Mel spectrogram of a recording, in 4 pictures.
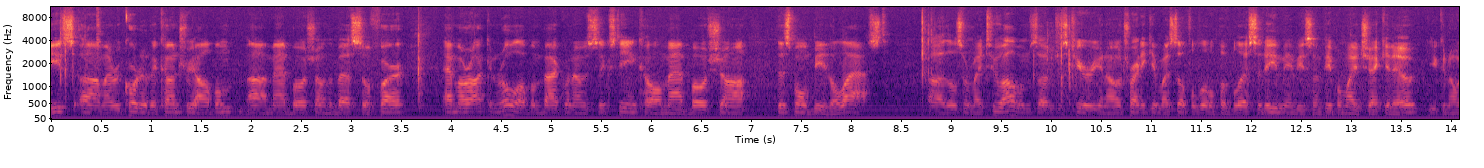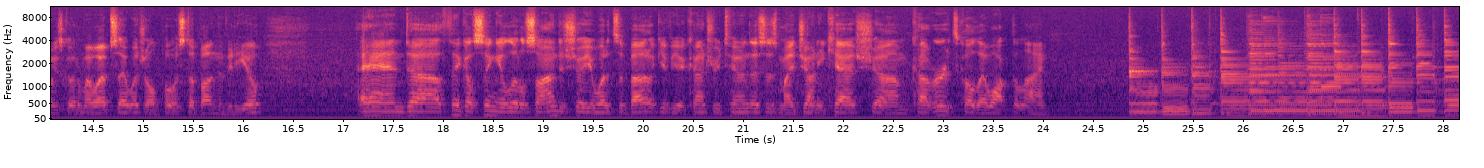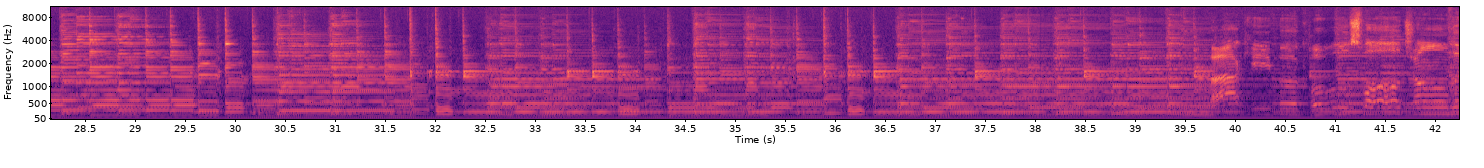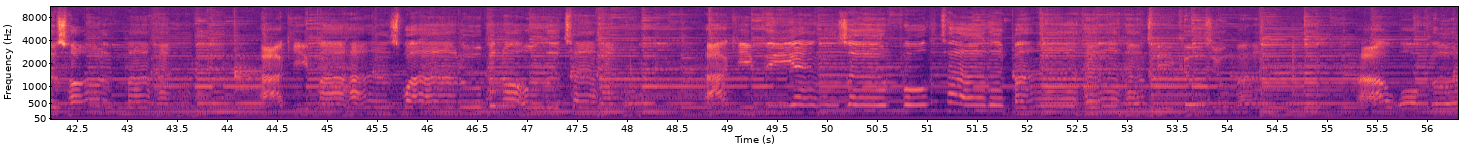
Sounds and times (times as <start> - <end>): Speech: 0.0 - 16.2, 17.2 - 24.1, 39.8 - 43.5, 44.4 - 48.0, 48.8 - 54.4, 55.3 - 56.3
Music: 24.8 - 56.3.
